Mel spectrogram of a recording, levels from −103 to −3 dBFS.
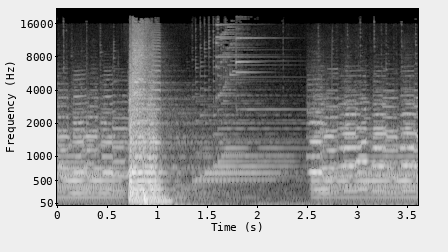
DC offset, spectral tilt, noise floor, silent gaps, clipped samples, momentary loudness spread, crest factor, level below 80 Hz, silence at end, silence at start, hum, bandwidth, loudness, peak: under 0.1%; -4.5 dB/octave; -40 dBFS; none; under 0.1%; 20 LU; 20 dB; -36 dBFS; 0 s; 0 s; none; 19 kHz; -20 LUFS; 0 dBFS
